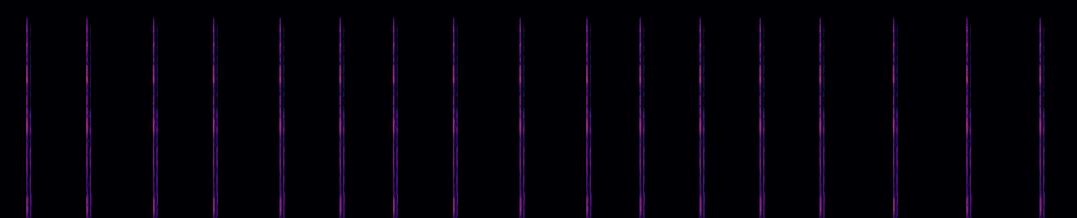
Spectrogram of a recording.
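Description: A computer mouse button clicked about once a second, seventeen times. Each click is a sharp press-and-release pair, with dead silence in between.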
